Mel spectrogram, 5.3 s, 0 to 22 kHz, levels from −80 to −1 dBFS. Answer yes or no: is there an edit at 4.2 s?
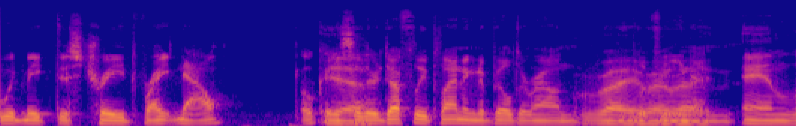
no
